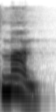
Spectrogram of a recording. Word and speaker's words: 慢: It's pronounced as man, but I mean slow.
